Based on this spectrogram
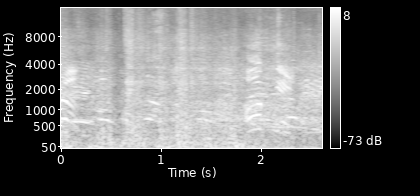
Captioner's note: Tanaka thuds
